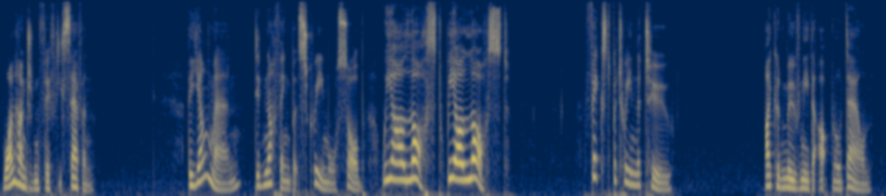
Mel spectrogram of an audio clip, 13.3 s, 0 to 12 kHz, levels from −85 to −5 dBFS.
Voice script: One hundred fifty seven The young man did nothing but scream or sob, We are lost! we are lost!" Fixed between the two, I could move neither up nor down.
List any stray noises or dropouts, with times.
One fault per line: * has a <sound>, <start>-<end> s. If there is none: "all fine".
all fine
